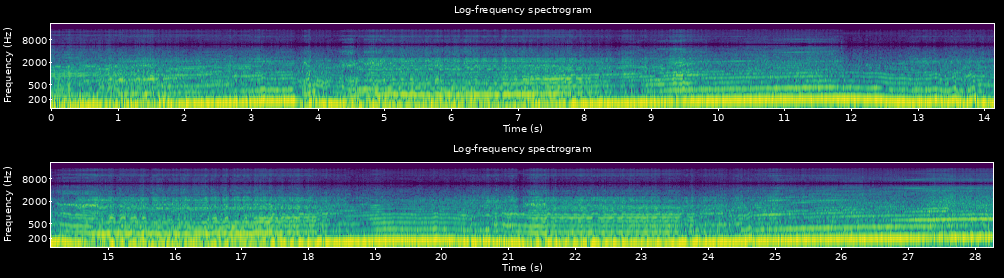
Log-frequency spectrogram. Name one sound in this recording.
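A go-kart engine buzzes loudly close by, its pitch rising and falling as it speeds up and slows for corners.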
